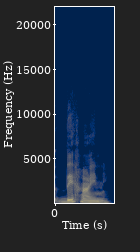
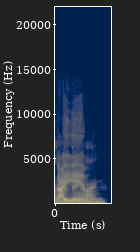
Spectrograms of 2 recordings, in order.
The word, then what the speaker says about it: Dehaene: Eu acredito que a pronúncia seja Dehaene. Ou muitos já vi falando Diane.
